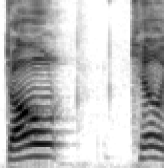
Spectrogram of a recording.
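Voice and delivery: sudden loud "Don't". Acted. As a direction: blurt it out loud.

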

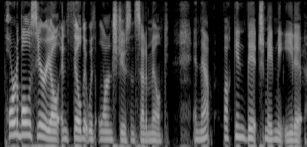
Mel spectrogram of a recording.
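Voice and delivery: ordinary talk

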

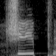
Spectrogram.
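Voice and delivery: high, squeaky "cheep, cheep" chick chirp; squeaky mock cheep. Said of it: "it's just like".

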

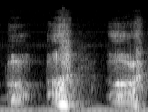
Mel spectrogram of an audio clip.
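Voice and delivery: high grunting strain; straining grunts. Acted. Brady pushing up giant cheese, grunting. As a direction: grunt under the weight.

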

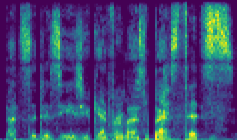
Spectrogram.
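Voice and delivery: hushed, voiceless explanation; whispered aside. Pretend.

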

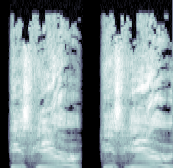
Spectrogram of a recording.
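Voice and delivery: very high, loud announcement; excited cry. Acted. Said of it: "she cried".

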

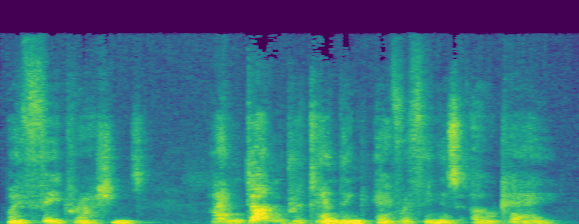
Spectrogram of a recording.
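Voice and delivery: hushed, breathy alien confession; quiet confession. Acted. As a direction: confess it under your breath.

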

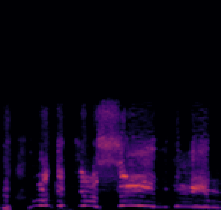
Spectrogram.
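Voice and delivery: high, slow villain yell; ominous shout. Acted. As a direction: bellow the threat slowly. Villain taunts about save.

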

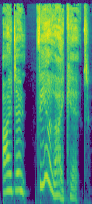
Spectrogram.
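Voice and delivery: shy toy rabbit turning down an invitation; Velveteen Rabbit's voice. A narrator's reading. Toy rabbit declines to play, slow and reluctant. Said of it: "said the rabbit".

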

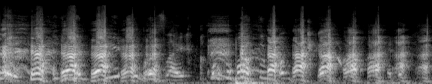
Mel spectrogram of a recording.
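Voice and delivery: laughing. Real, not acted. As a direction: laugh while telling. Laughing retelling.

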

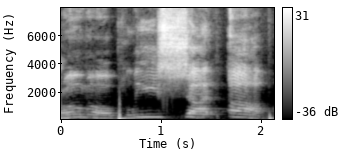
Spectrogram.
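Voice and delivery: loud, slow yell at the TV. Retold or imitated. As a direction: drag out please shut up. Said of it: "I yell".

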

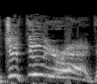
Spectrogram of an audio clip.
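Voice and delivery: high mock-angry yell; angry heckler. Angry guy won't take it down a notch, high angry yell. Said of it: "sounds violently angry".

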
